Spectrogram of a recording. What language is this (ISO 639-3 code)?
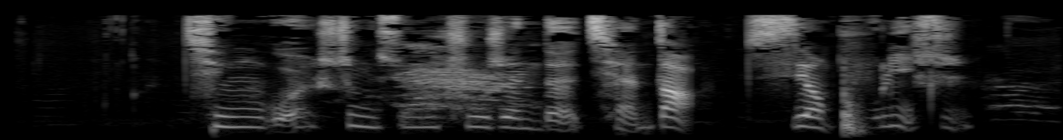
zho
